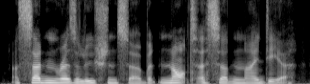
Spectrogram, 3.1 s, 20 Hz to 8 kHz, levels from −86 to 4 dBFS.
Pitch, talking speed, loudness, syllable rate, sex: 165 Hz, 175 wpm, -18 LUFS, 5.5 syllables/s, female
